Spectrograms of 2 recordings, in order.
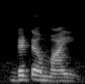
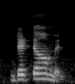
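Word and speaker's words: determine: इसका गलत उच्चारण कुछ इस तरीके से सुनाई देता है, डिटरमाइन, डिटरमाइन। बट इसका सही उच्चारण कुछ इस तरीके से है, डिटर्मिन, डिटर्मिन।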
